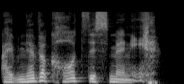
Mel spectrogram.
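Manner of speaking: put-on smooth Austrian accent. Retelling catching ravens, Matthias speaks in his smooth Austrian accent. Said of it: "in that smooth Austrian accent in English".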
